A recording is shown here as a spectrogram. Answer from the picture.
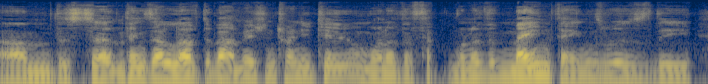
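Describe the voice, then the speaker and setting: Somewhat breathy, a man speaks in a medium pitch with a dark, mellow tone. He leaves hardly any pauses. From England. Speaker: army veteran, charity volunteer leader. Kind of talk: interview. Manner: halting, many fillers.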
